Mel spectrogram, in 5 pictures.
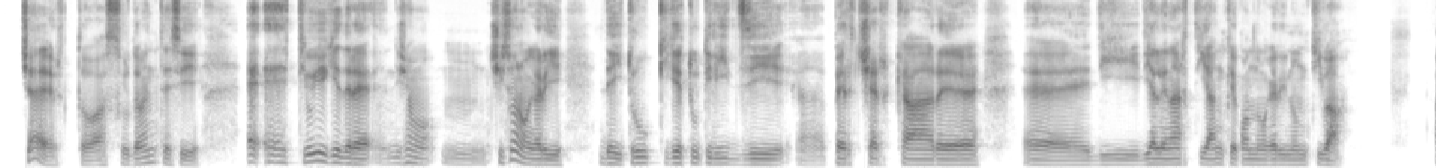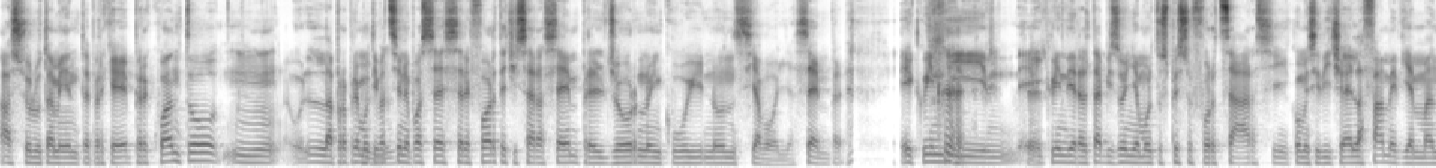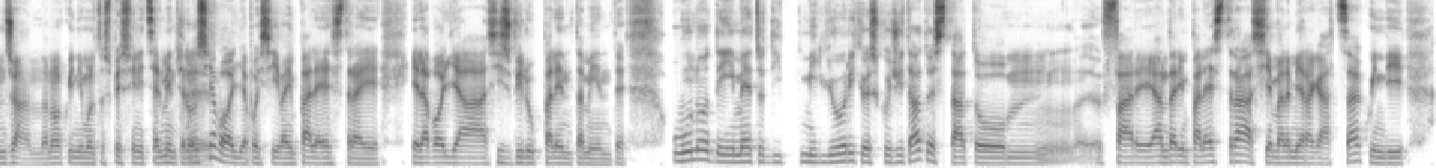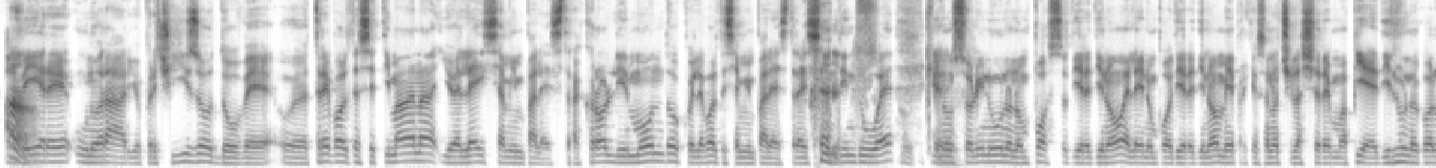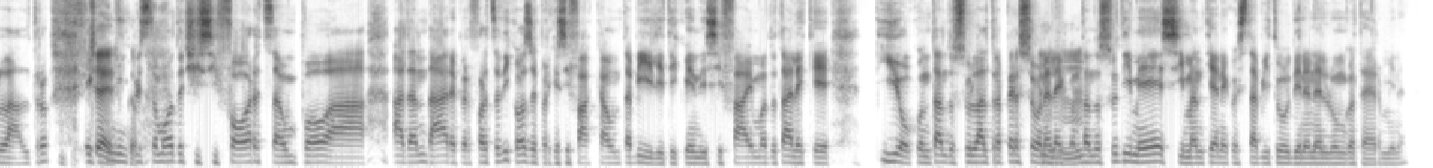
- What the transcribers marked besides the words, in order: "voglio" said as "voio"; "propria" said as "propia"; giggle; other background noise; giggle; chuckle; in English: "accountability"
- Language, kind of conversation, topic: Italian, podcast, Come fai a mantenere la costanza nell’attività fisica?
